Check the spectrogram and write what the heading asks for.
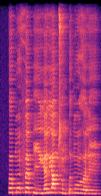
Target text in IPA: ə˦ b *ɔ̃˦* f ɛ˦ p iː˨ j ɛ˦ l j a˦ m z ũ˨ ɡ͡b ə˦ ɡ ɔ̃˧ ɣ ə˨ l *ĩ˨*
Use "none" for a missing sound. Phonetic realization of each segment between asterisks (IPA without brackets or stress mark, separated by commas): ɔ̃˦, ĩ˨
